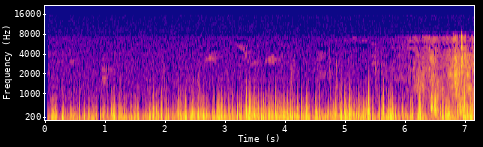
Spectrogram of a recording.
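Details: White storks, a male and a female, greeting each other at their nest in Madrigal de las Altas Torres as the male arrives, shortly after the second egg was laid; fast, dry wooden rattling clatter runs continuously, with faint rustling near the end.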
